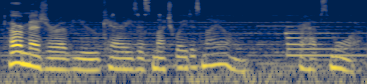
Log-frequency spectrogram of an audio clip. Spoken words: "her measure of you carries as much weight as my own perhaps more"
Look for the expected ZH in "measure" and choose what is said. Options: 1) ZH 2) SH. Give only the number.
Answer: 1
